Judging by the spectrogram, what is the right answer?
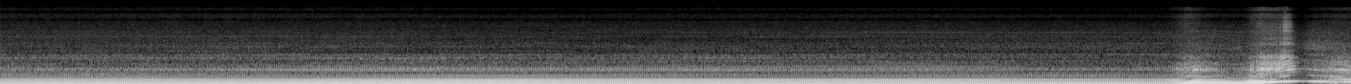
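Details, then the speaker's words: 2005 Acura RSX with race header and 2.5 in exhaust, just after replacing exhaust and header gaskets: steady even idle, deep smooth drone, no ticks or puffs, then two quick clean revs; sealed exhaust. "yes that sounds so much better doesn't it"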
